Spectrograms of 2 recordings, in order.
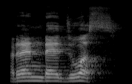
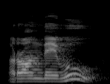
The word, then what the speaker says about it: rendezvous: हम इसे क्या पढ़ते? रेंडेजुअस, लेकिन इसकी सही प्रोनाउंसिएशन है रॉन्देवू, रॉन्देवू, और जिसका मीनिंग होता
